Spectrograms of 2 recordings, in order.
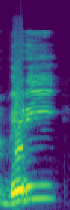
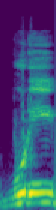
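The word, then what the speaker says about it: bury: কি হবে তিনি বলছেন, বলছে you will বেরি your self, প্রোনাউন্সিয়েশনটা বেরি কিন্তু বুড়ি বা বাড়ি বলবে না।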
